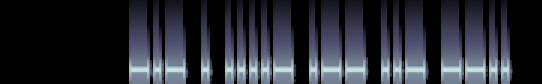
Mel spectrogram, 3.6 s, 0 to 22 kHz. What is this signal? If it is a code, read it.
Morse code, heard as a keyed tone, about 30 wpm, 700 Hz. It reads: KE4WUZ
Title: USA Call Signs - 6 Characters - Repeated 3x - 30wpm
